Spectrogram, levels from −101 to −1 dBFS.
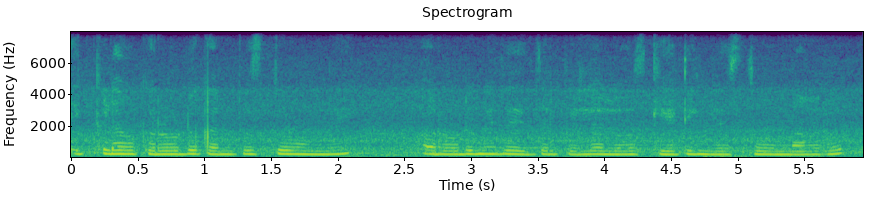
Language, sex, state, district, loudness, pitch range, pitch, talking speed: Telugu, female, Telangana, Mahabubabad, -18 LUFS, 205-225 Hz, 215 Hz, 130 wpm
